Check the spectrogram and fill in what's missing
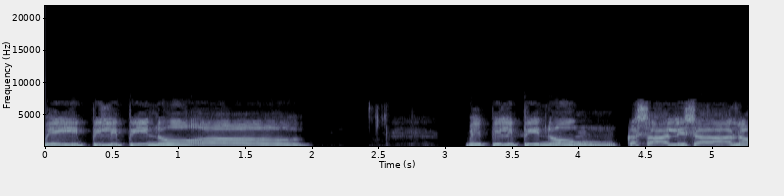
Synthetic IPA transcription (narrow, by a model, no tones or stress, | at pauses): mɐjpɪlɪpiːno̞a | mɐjpɪlɪpiːnoŋkɐsaːlɪsɐʔɐ̰no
